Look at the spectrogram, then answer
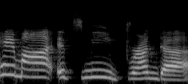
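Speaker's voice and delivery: put-on slow, drawn-out, plainly non-British accent. Quoting a woman calling her mom, in a distinctly not British accent. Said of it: "in a distinctly not British accent".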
